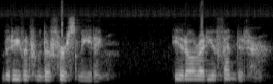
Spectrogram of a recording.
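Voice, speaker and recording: A man reading scripted horror fiction as a narrator, solemn and measured with dramatic pauses. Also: a little high, fairly even intonation, a bit bright, highs cut off.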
